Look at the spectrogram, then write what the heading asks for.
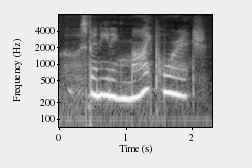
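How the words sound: It is said in Mama Bear's medium-sized voice.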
